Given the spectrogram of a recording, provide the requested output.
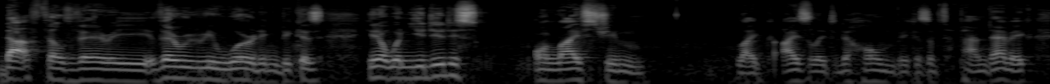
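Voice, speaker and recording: A man with a non-native accent speaks in a fairly low, dark, mellow voice. His intonation stays fairly even while his loudness swings widely. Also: moderate pace. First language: not English. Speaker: esports caster and host, actor. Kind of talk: casual podcast chat.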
